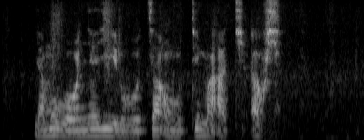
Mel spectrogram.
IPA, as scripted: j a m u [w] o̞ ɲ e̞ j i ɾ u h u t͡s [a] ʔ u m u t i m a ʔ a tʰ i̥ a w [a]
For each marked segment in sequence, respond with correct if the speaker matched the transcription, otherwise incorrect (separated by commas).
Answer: incorrect, correct, incorrect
